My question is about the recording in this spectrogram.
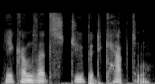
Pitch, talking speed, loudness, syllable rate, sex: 100 Hz, 195 wpm, -20 LUFS, 6.0 syllables/s, male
